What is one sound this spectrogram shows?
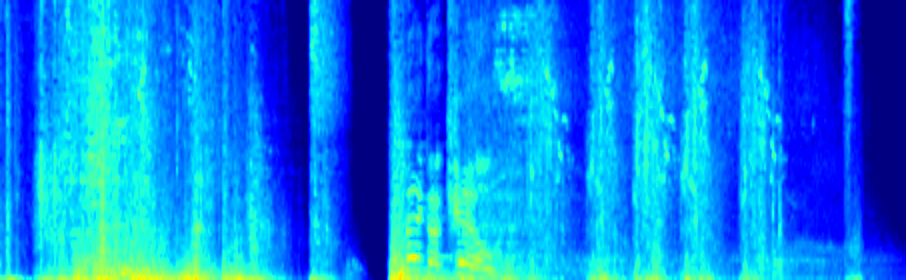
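Fighting sound effects blast and clash in quick bursts.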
